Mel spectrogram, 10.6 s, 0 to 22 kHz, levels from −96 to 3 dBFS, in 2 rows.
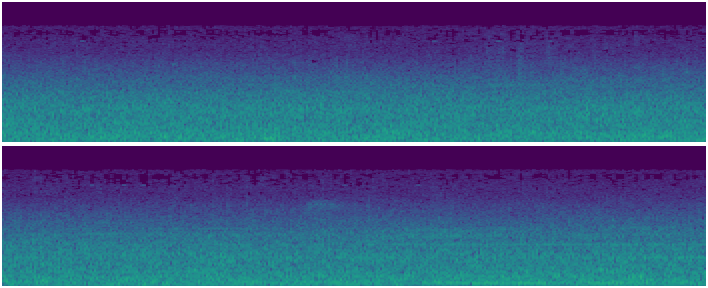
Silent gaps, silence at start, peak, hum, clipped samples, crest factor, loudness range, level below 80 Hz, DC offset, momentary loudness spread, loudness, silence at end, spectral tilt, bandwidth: none; 0 s; -24 dBFS; none; under 0.1%; 14 dB; 1 LU; -48 dBFS; under 0.1%; 2 LU; -38 LUFS; 0 s; -7 dB/octave; 11.5 kHz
